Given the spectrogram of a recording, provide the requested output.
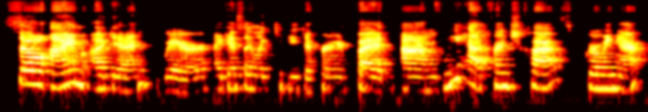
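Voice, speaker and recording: A Canadian woman in her thirties answers interview questions in a bright, crisp voice that carries a roomy echo. She talks in a chatty way, speeding up in bursts and laughing often. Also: on the high side, unhurried. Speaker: guest, nonprofit educator. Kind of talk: casual interview chat.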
